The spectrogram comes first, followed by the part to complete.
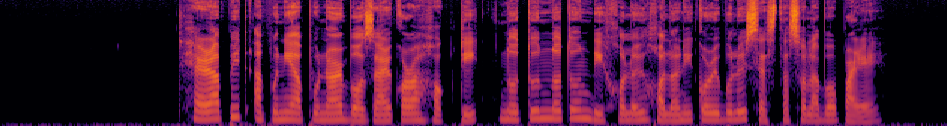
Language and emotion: Assamese, neutral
